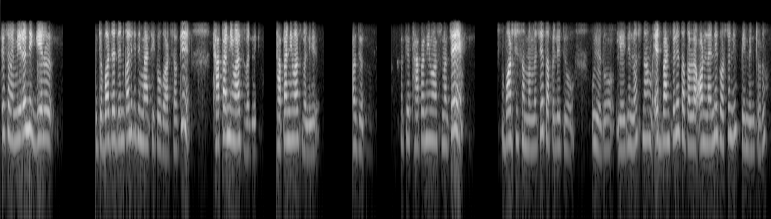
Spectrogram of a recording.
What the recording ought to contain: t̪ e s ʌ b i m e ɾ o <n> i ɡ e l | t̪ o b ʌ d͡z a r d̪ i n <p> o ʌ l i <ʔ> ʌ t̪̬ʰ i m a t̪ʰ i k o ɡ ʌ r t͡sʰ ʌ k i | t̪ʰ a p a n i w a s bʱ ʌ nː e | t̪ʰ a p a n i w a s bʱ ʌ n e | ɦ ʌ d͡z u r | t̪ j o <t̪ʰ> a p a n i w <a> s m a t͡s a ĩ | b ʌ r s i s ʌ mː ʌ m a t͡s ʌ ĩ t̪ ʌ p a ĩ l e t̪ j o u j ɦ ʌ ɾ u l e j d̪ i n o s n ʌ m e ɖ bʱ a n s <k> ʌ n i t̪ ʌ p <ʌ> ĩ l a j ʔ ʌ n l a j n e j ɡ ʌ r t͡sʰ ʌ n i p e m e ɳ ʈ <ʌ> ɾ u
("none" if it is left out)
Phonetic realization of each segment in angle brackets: n, k, k, t̪ʰ, a, p, a, ʌ

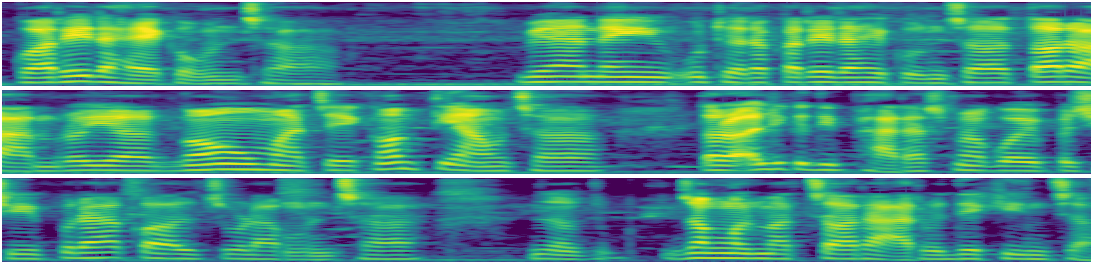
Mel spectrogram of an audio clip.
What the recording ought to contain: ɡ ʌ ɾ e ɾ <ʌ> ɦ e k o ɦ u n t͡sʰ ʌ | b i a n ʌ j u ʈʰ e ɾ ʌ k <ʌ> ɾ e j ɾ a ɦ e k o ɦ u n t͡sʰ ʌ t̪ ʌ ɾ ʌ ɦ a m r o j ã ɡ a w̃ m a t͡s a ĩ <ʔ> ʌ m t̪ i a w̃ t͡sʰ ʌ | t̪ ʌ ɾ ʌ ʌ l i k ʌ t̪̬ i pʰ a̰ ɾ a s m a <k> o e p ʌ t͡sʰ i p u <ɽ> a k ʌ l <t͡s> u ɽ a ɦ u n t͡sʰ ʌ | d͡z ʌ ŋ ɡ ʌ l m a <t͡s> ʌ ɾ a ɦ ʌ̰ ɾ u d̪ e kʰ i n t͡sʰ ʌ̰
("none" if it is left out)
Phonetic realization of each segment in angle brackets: a, ʌ, k, ɡ, ɾ, t͡s, t͡s

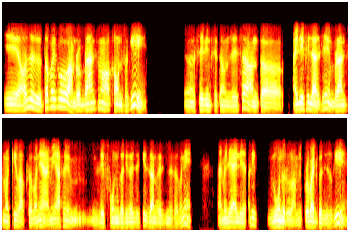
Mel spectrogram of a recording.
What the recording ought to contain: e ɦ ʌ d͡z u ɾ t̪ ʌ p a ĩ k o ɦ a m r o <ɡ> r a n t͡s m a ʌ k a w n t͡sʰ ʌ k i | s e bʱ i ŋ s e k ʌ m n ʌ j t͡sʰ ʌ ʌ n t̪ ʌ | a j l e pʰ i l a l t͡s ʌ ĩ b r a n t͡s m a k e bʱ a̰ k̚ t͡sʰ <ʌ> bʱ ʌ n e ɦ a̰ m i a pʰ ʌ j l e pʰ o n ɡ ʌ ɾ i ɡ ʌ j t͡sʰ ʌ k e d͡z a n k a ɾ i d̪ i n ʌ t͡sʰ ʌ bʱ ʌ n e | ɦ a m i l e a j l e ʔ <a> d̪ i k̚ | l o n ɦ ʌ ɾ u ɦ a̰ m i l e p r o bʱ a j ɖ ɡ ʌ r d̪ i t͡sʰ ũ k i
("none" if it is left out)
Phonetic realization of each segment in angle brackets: b, ʌ, ʌ

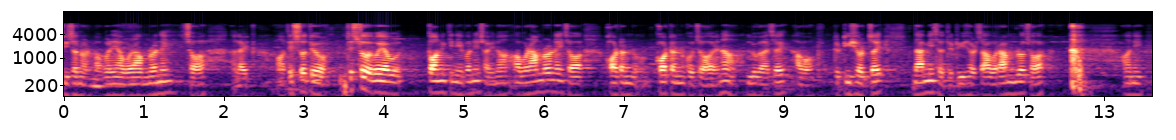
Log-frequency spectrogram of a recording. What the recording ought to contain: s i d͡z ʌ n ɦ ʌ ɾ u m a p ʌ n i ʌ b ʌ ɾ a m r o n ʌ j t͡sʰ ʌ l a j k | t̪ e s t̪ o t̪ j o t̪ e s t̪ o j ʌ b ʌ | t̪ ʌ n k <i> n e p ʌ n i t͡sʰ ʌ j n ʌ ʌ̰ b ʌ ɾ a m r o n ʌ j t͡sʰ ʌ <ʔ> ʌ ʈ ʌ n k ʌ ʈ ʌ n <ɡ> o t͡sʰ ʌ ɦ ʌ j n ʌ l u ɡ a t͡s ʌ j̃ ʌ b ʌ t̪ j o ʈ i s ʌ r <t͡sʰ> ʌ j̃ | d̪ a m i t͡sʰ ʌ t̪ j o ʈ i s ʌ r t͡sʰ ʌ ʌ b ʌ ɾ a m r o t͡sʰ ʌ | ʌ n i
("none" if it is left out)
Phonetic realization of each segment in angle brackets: i, k, k, t͡s

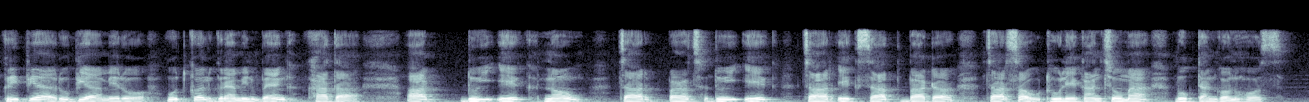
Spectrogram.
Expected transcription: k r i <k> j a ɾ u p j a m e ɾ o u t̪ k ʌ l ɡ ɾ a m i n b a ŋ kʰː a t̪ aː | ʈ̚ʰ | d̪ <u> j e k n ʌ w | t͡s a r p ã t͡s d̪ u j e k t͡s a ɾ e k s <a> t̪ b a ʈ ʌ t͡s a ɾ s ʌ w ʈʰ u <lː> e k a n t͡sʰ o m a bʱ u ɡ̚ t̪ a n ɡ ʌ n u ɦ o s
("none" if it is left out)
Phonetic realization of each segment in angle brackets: p, u, a, l

